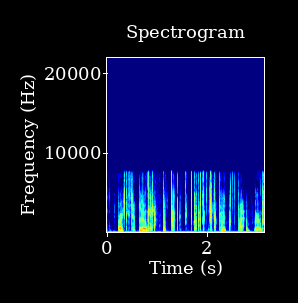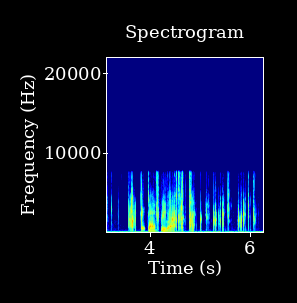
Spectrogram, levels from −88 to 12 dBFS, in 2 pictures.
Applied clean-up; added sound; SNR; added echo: neural diffusion model UNIVERSE++.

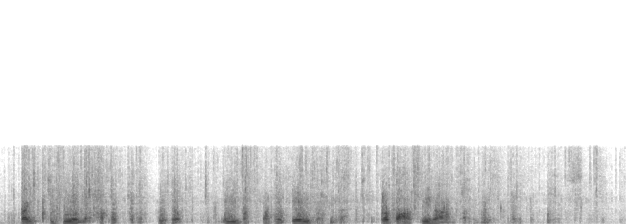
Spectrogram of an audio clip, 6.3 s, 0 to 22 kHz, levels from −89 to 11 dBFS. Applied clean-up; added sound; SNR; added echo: neural mask model RNNoise.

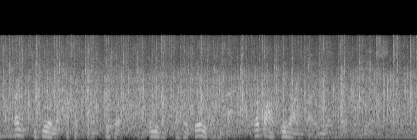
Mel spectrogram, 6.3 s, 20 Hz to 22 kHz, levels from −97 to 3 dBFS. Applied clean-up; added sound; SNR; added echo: none; Applause; -4 dB; none.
